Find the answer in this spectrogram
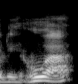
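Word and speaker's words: le roi: francese che presenta la sequenza oggi per esempio leroy il re la pronunciamo così ma questa pronuncia si è imposta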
